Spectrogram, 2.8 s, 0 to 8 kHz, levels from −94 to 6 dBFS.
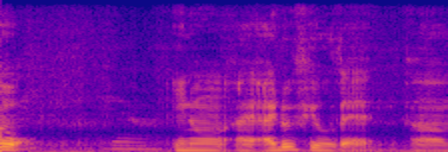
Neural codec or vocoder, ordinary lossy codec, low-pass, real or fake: none; none; none; real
